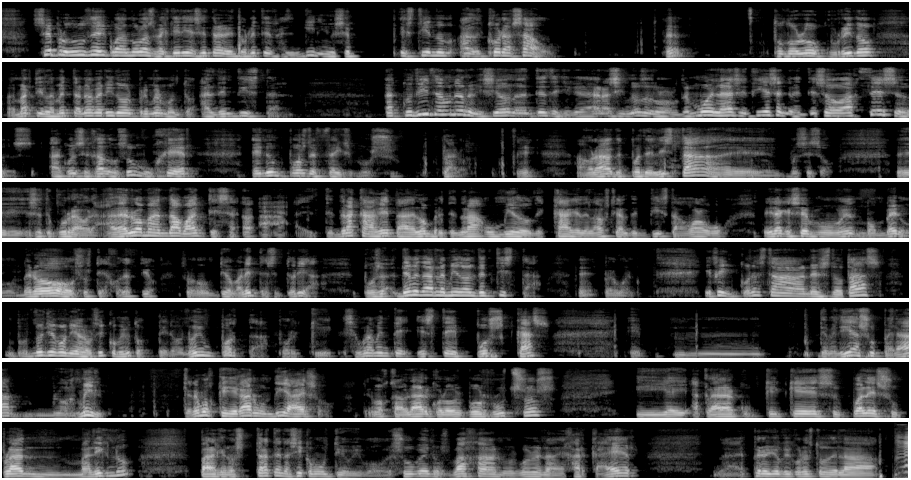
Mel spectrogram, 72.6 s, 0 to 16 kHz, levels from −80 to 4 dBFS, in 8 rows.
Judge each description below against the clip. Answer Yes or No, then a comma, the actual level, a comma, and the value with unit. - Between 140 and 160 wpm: Yes, average, 155 wpm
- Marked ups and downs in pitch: Yes, wide, 6.2 semitones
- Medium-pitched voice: Yes, medium, 155 Hz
